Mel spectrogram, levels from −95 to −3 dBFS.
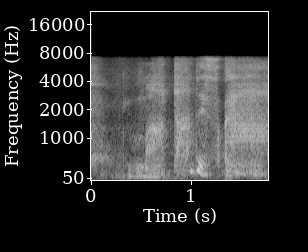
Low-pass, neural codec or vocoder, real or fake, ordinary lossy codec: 7.2 kHz; codec, 16 kHz, 2 kbps, X-Codec, WavLM features, trained on Multilingual LibriSpeech; fake; none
